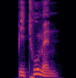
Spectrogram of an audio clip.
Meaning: bitumen
- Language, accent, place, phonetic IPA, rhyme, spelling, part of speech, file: German, Germany, Berlin, [biˈtuːmən], -uːmən, Bitumen, noun, De-Bitumen.ogg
